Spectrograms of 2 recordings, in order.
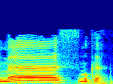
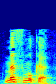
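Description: First: The first vowel is held long. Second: The first vowel is kept short. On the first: The speaker calls it wrong. "You don't say masmuka" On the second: The speaker calls it right. "you pronounce it short"

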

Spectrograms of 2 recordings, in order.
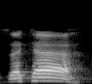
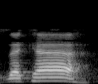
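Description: Both takes have the same delivery.

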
